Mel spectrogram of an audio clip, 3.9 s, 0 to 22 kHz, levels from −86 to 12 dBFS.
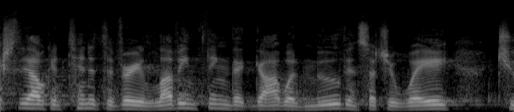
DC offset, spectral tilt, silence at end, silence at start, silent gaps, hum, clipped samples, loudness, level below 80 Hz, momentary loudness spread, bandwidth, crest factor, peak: under 0.1%; -4.5 dB/octave; 0 s; 0 s; none; none; under 0.1%; -35 LUFS; -86 dBFS; 9 LU; 13 kHz; 20 dB; -16 dBFS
